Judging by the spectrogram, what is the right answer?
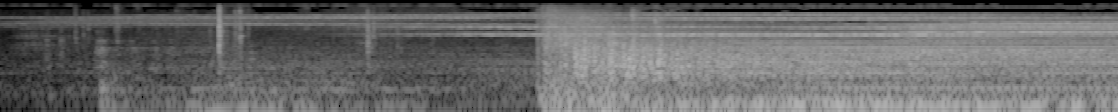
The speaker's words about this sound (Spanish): Una bomba había explotado a sus espaldas.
